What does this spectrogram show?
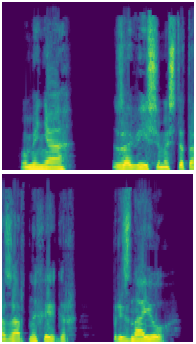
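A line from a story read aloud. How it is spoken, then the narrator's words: Sad. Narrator (Russian): грустно произнес Реддл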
